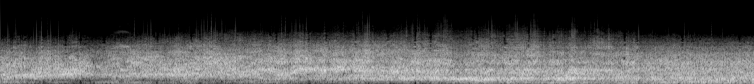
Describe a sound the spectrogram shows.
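A fighter jet's afterburners thunder as it climbs away.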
